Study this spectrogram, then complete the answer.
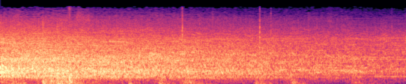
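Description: A large crowd cheers and roars in a big arena, slowly fading.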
